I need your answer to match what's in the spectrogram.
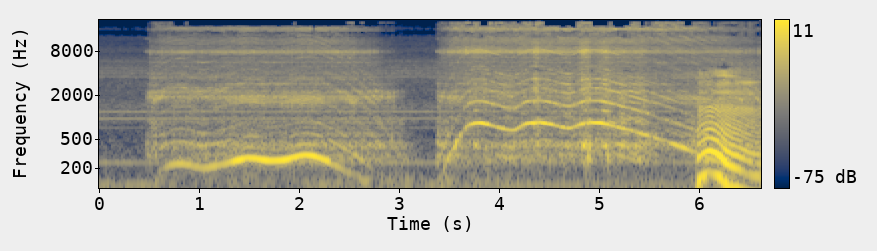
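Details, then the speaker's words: ARRMA Senton 2WD brushless motor on the bench after the motor wires were swapped: two bursts of rising whine, the second much higher pitched, so it still runs faster in reverse. The ESC is uncalibrated and needs tuning. "Ooh, sounds like we're still going faster in reverse."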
